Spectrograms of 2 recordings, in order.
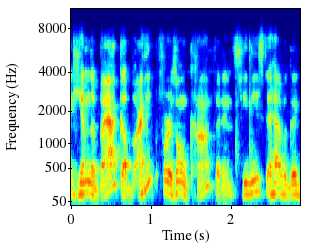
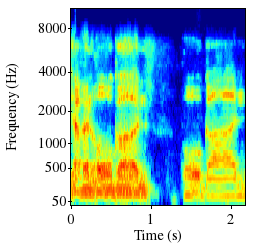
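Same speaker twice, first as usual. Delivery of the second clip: loud wrestling promo voice; 6 dB louder than usual. Telling what you will say every episode about Kevin Hogan, in your Ultimate Warrior voice. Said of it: "I will talk in my Ultimate Warrior voice".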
